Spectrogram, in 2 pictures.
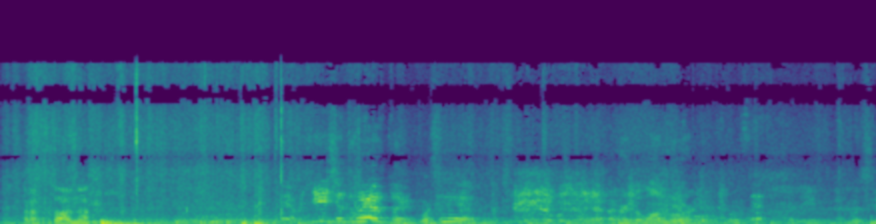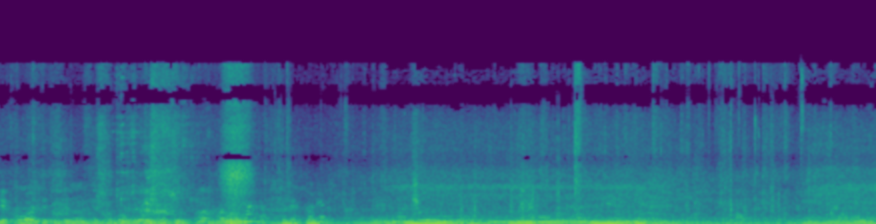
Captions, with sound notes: [speaking in Ukrainian] [shouting in Ukrainian] - Yeah, I heard the lawnmower. [speaking in Ukrainian] [machine buzzing]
